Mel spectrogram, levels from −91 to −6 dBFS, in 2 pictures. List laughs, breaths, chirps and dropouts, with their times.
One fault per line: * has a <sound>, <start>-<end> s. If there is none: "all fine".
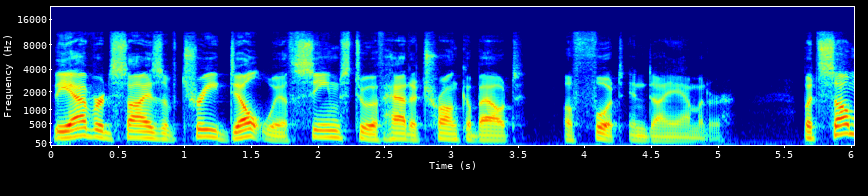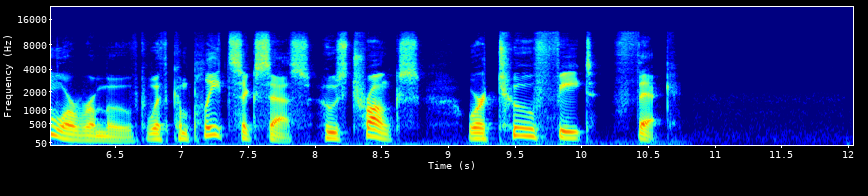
all fine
